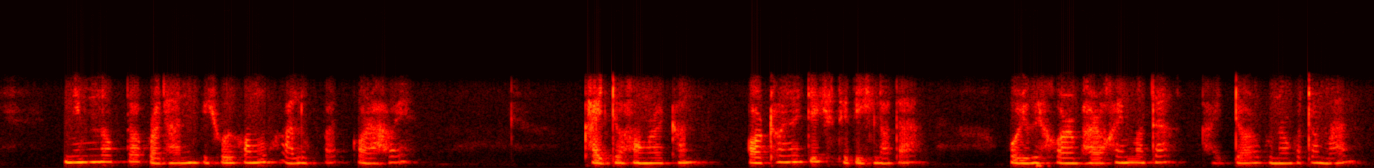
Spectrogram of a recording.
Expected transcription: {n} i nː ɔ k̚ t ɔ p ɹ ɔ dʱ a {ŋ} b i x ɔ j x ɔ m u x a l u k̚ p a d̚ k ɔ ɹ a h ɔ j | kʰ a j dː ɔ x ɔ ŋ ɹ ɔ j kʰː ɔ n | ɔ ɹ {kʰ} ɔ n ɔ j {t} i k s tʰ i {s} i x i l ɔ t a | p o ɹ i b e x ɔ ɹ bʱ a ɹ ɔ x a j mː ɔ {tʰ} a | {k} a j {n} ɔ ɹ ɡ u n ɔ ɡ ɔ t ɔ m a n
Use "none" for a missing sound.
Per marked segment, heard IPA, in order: n, n, tʰ, t, t, t, kʰ, d

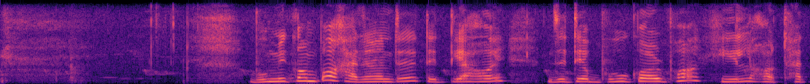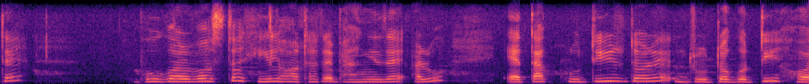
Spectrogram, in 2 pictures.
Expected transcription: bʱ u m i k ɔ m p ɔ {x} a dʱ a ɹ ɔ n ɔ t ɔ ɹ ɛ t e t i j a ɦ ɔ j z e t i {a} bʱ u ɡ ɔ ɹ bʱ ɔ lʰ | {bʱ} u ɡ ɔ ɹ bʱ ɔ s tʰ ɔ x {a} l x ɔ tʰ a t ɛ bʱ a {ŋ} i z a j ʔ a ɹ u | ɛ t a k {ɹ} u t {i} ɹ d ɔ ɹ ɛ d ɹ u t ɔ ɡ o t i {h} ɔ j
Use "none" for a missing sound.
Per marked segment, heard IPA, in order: x, a, bʱ, i, ŋ, ɹ, i, h

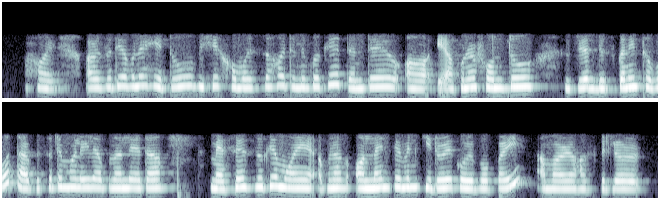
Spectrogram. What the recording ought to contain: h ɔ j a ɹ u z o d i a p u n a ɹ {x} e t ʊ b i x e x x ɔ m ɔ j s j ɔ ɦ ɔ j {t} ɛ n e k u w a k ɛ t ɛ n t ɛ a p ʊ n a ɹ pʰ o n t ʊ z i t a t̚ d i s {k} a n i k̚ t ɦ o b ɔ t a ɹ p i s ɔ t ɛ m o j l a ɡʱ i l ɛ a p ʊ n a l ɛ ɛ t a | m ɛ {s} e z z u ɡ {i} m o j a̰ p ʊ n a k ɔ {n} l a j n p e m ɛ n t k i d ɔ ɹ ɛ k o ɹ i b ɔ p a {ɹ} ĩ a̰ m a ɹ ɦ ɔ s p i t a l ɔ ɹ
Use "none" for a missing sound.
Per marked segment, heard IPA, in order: x, t, k, s, ɛ, n, ɹ

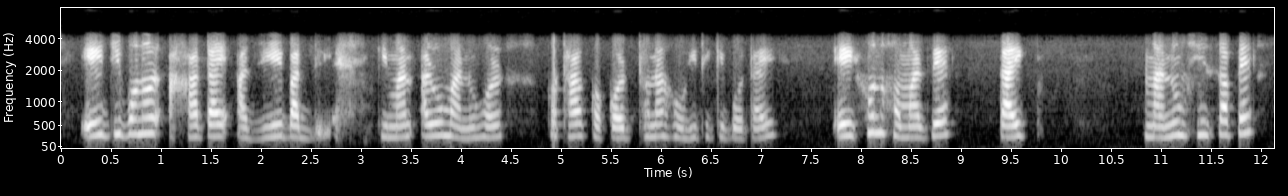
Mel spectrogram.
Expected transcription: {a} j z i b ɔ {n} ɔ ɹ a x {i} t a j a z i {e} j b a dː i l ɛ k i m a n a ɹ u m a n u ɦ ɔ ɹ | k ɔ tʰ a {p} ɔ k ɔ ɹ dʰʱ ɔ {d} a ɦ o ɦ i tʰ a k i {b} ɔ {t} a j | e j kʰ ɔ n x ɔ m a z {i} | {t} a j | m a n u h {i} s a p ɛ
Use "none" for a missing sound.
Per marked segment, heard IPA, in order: e, n, a, e, k, n, b, t, ɛ, t, i

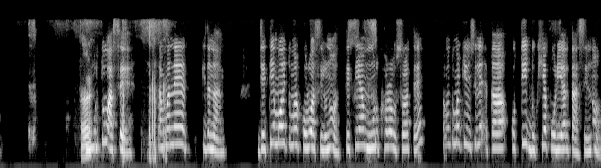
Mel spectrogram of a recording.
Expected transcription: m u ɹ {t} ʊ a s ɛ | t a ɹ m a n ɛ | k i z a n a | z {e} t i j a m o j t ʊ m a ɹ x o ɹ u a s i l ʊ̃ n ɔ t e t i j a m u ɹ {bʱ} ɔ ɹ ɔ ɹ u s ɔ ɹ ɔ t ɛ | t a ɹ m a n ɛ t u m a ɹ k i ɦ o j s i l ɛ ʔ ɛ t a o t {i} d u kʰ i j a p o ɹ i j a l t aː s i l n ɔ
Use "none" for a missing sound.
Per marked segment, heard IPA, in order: t, e, ɡʱ, i

